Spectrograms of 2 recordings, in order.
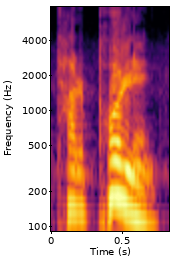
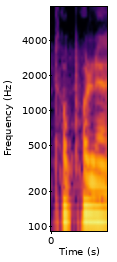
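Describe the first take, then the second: First: The first syllable has a longer 'tar' sound. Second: The first syllable has a short 'tuh' vowel. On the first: The speaker calls it right. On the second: The speaker calls it wrong. "터폴린 아니에요"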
